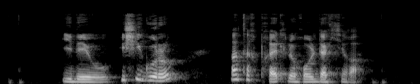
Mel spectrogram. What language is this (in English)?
French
